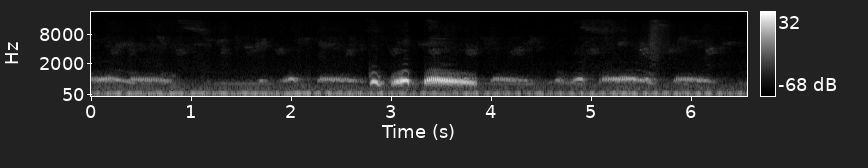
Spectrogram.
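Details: Spotted dove calling vigorously as a lure to prompt lazy doves into calling: quieter drawn coos surround one strong phrase of two quick notes and a long descending coo, with a low mechanical-sounding hum throughout.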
